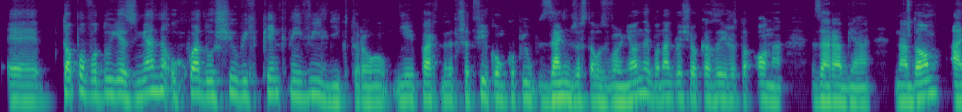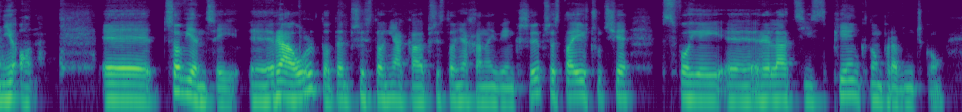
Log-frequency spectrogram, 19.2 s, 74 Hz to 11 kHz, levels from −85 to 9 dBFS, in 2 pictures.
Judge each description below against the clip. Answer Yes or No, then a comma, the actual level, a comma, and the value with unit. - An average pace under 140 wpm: No, average, 150 wpm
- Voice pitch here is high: No, low, 135 Hz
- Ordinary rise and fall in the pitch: Yes, average, 3.5 semitones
